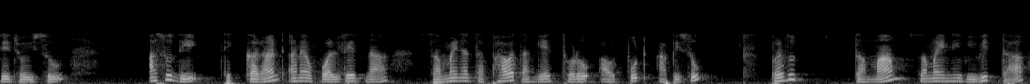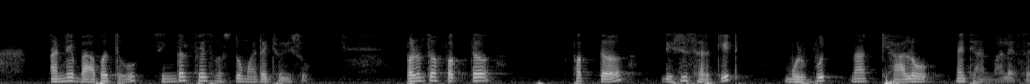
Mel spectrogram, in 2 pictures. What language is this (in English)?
Gujarati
